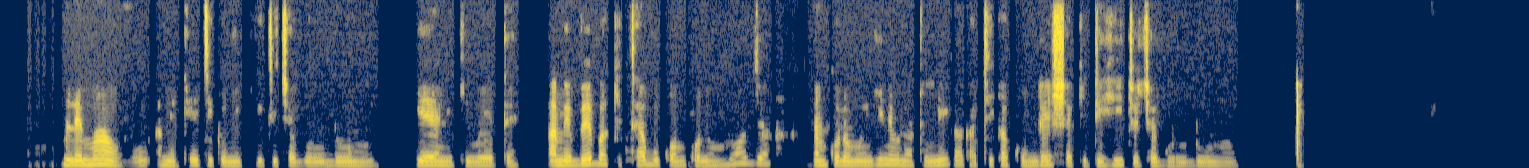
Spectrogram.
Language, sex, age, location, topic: Swahili, female, 18-24, Kisumu, education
